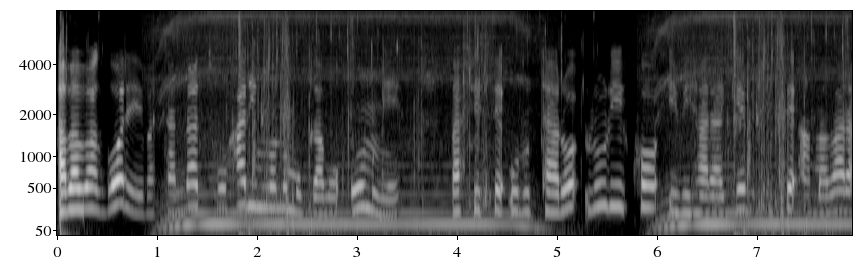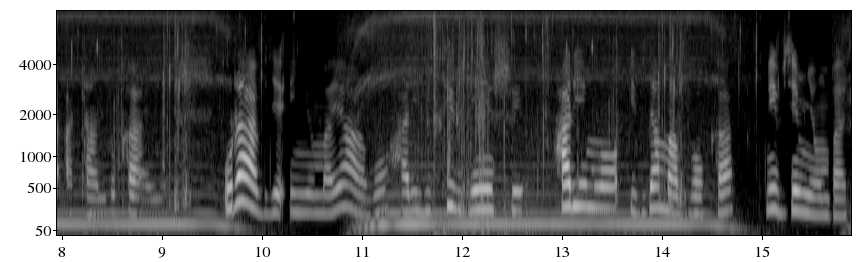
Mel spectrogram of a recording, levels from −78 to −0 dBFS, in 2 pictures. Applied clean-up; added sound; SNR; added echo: none; Engine / Drill; 10 dB; none.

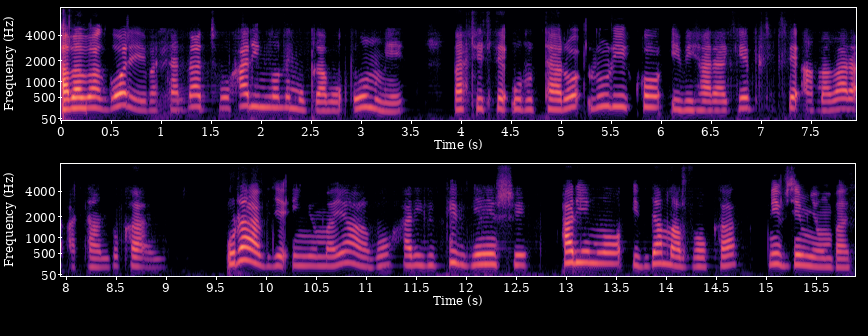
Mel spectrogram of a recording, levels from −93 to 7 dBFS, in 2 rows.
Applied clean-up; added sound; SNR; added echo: neural mask model DeepFilterNet 3.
